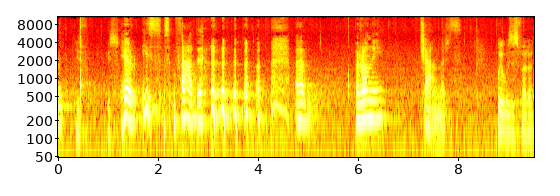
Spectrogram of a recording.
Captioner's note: laughs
